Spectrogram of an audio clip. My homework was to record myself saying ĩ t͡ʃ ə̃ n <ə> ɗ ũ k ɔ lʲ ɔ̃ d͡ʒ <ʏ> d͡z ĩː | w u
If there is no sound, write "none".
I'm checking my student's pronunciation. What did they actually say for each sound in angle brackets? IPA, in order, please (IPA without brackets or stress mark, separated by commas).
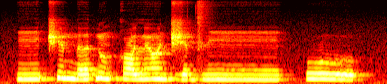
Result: ə, ə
